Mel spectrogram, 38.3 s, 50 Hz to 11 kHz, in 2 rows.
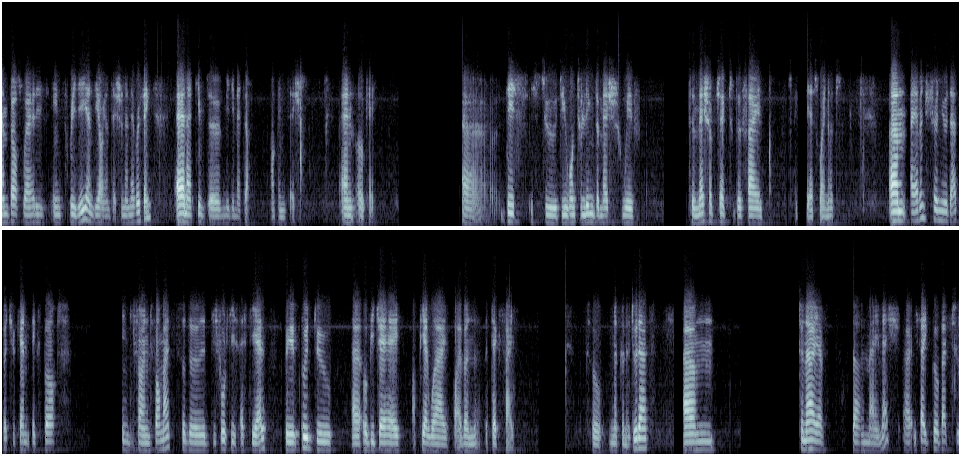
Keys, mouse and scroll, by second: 5.9-7.1 drag, 10.2 click, 13.0-15.7 drag, 18.6 click, 20.1 scroll, 20.2 click, 23.9 click, 28.4 click, 29.7-31.5 drag.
